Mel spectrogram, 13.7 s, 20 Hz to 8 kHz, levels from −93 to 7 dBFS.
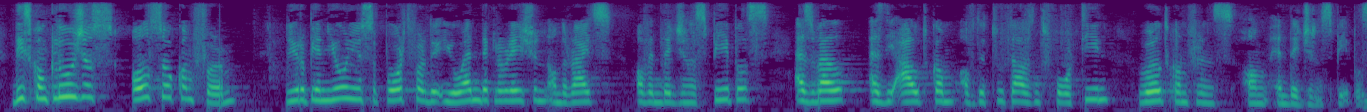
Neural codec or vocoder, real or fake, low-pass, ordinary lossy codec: none; real; 7.2 kHz; AAC, 48 kbps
